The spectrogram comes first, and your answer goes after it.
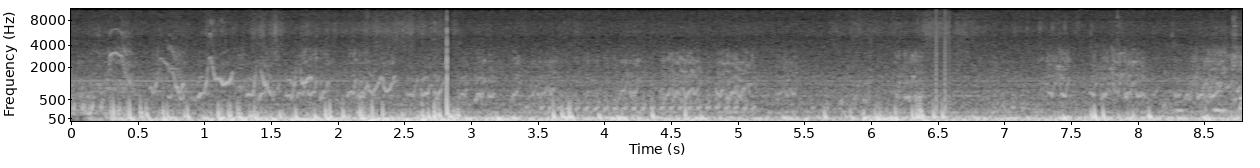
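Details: Female guinea pigs reunited after six months apart, bonding intensely; short high chirping squeaks come in scattered bursts over a steady low rumble of shuffling and movement.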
